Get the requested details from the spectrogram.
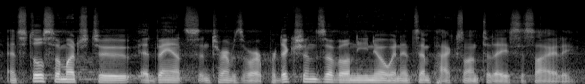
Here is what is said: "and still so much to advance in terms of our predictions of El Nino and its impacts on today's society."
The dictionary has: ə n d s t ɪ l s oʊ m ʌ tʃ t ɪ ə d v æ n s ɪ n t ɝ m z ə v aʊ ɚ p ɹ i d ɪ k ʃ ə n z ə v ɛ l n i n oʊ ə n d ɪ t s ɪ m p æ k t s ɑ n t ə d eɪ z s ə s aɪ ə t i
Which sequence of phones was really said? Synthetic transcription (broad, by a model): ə n s t ɪ l s oʊ m ʌ tʃ t ɪ ə d v æ n s ɪ n t ɝ m z ə v aʊ ɚ p ɹ i d ɪ k ʃ ə n z ə v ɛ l n i n oʊ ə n ɪ t s ɪ m p æ k t s n t ə d eɪ z s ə s aɪ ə t i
